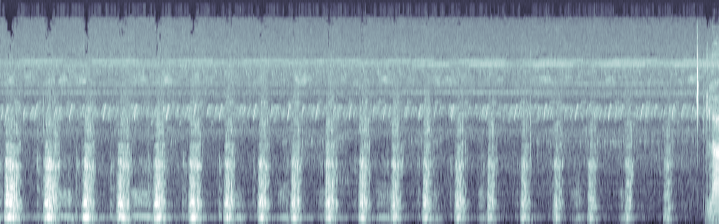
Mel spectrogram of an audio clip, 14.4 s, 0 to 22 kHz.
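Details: A muscular male African lion, one of two brothers, roars at night on the savannah near Kruger National Park after a giraffe kill, as they head toward water. Long deep grunting roars travel 7–8 km; lightning flickers distantly.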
